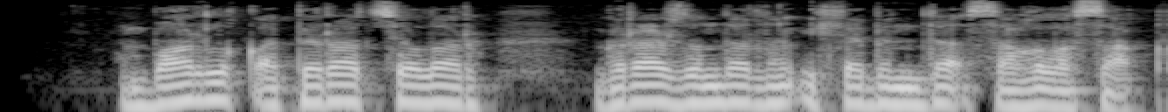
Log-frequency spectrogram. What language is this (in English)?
Bashkir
